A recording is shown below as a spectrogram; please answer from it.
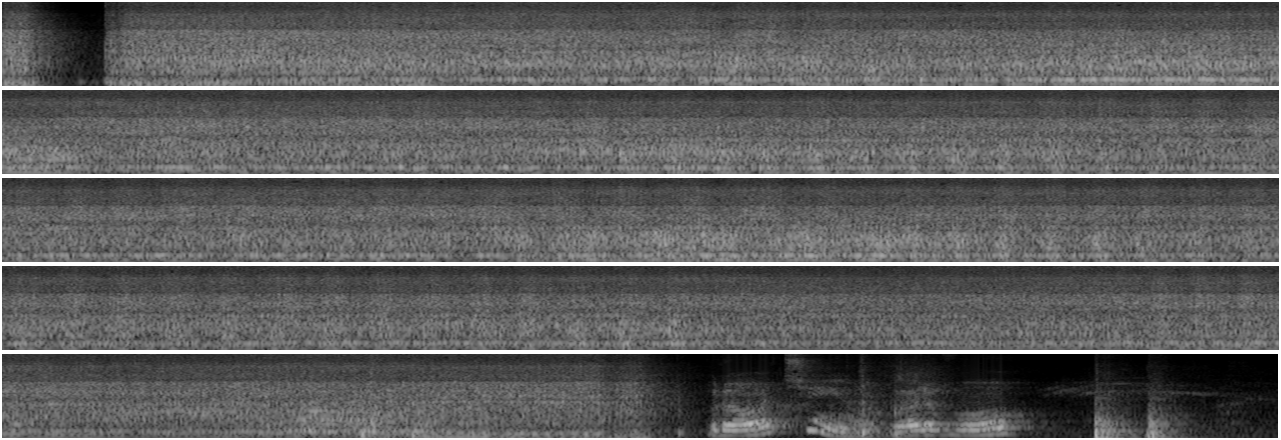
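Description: Small household blender grinding coarse salt with citric acid into fine lemon salt: a loud, steady motor whir whose pitch shifts a few times as the load changes. It cuts out briefly just after the start, runs again, and stops about a second before the end, followed by a few clatters of handling.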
